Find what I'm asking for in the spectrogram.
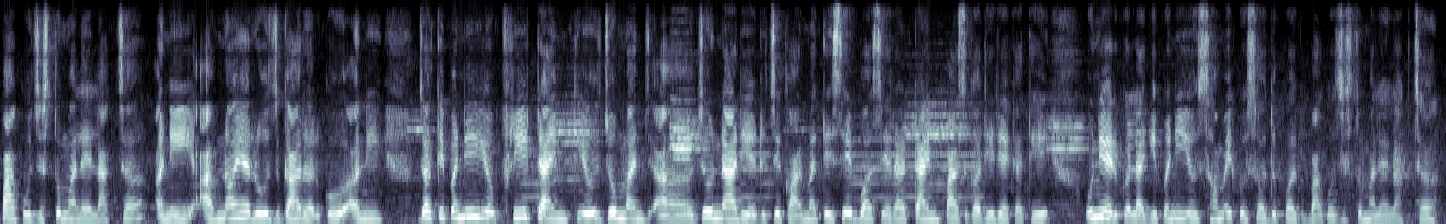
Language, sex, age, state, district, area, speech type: Nepali, female, 45-60, West Bengal, Darjeeling, rural, spontaneous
